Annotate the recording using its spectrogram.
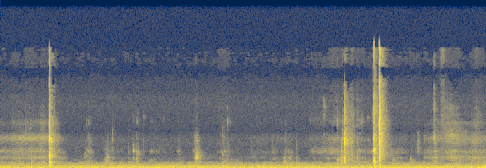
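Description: Faint chewing of a soft candy, with small mouth clicks and a few sharper clicks, one about half a second in and two just past the middle.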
